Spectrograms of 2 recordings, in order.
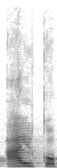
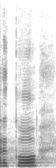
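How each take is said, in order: First: The syllable ends with an l sound. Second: The syllable ends with an r sound. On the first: This is a regional inland Andalusian form. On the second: This is the standard form.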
